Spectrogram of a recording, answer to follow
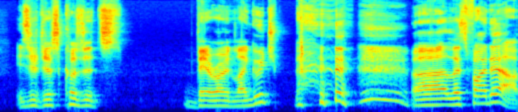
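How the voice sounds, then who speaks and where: A man with an Australian accent talks at a very slow pace, high for a man, with very wide pitch swings and a bright, sharp tone. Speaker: YouTube reaction creator. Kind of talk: casual talk to camera.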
